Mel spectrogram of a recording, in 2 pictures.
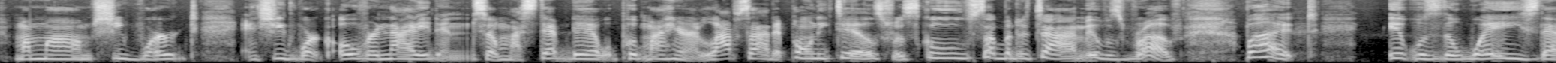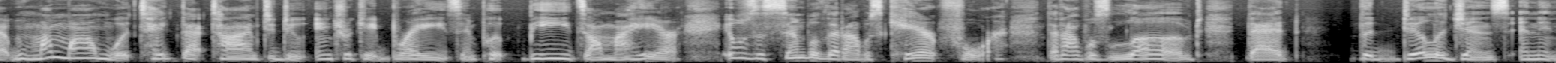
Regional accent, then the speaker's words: Chicago, Illinois, United States; Growing up in Chicago, and specifically in the inner city of Chicago, in neighborhoods that people were afraid

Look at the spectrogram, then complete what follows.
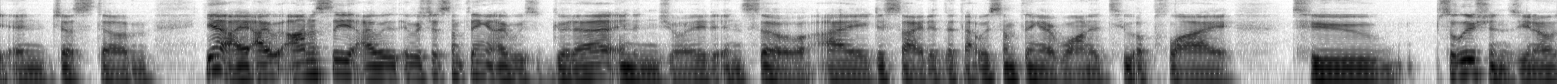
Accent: Illinois, United States; I mean, I grew up in the Chicago suburbs, or, you know, north suburbs of Chicago, up in like around Lake Beach, which is kind of by Gurnee, if you know that area.

